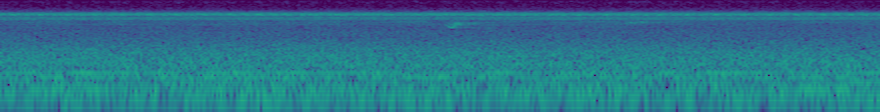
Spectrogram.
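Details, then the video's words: Crickets in a garden on a September evening, a continuous high, thin shrill trill holding steady without pause, with faint low background hum. "garden crickets"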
